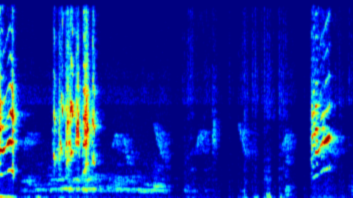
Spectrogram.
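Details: Sogon lure recording meant to get a young bird to answer quickly: a short high chirp, a burst of rapid high twittering, then another sharp chirp after a pause, with faint low hum beneath.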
